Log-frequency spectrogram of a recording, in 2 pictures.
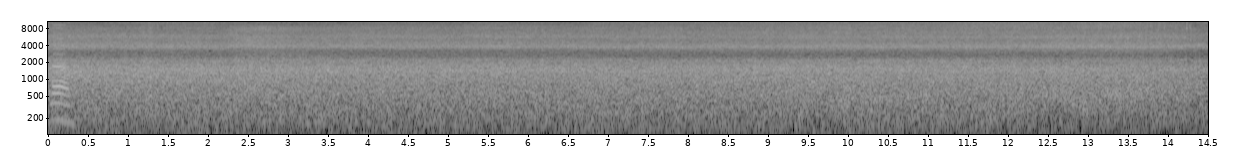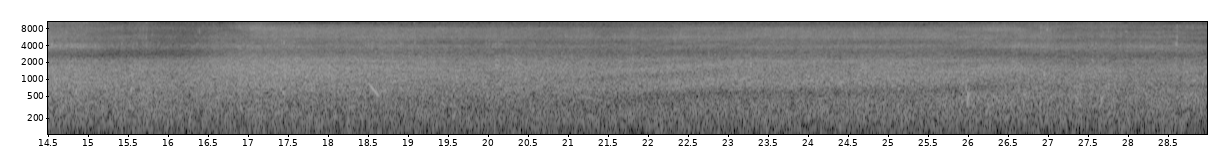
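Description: Steady rush of white water pouring over a concrete river spillway, a little quieter from about halfway through.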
